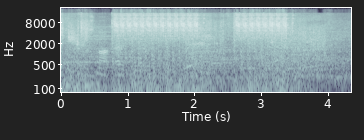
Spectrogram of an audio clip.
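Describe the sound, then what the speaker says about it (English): A chain gun fires continuously in the video game Dead Space 3, a loud, dense, unbroken mechanical roar lasting several seconds with slight swells, close and dominant with no clear talk. "Difficult to deal with the chain gun. It's not accurate."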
